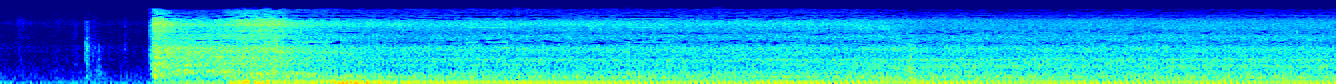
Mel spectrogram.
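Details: Peugeot petrol car after the fuel pump relay was reset by disconnecting the battery, as the pump had been silent at ignition: a faint click, then the engine catches at once and idles steadily. The clogged fuel filter is suspected of overloading the pump.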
